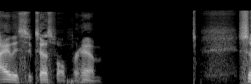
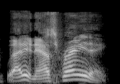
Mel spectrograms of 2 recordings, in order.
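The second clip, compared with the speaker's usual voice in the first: high, amused homeowner grumbling at the closed door; mock homeowner; 7 semitones higher, 4 dB louder, faster than usual. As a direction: play the puzzled homeowner, pitched up.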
